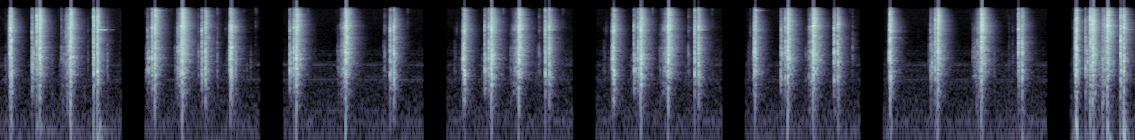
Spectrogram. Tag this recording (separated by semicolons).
Bolt; Nagant; Action; Reload; Load; Mosin; Rifle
